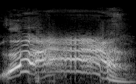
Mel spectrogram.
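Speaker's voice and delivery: long high-pitched scream of two naggers; high, drawn-out "aah"; mimicked nagging screech. Mother and wife nagging together, mimicked.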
